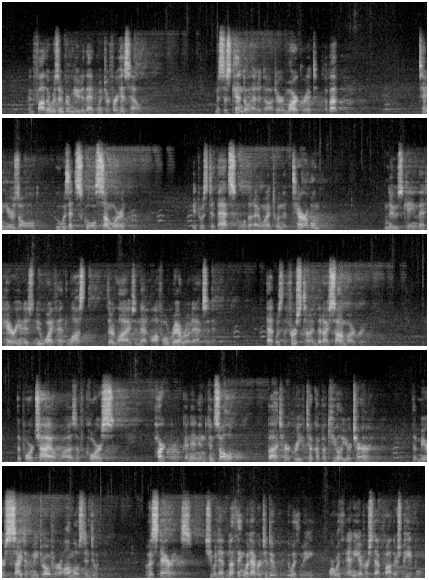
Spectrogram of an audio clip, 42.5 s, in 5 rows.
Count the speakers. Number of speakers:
one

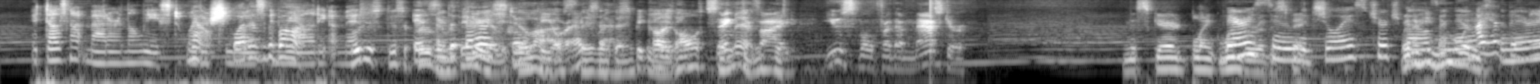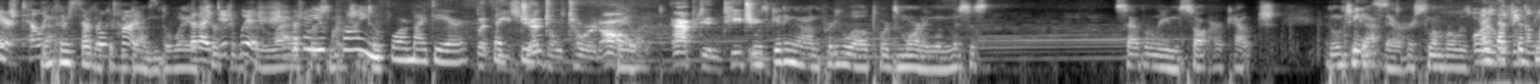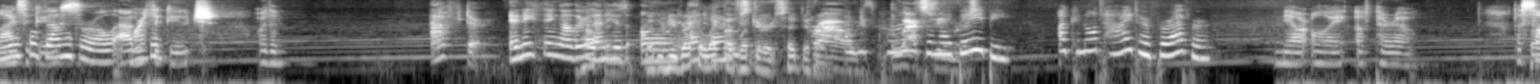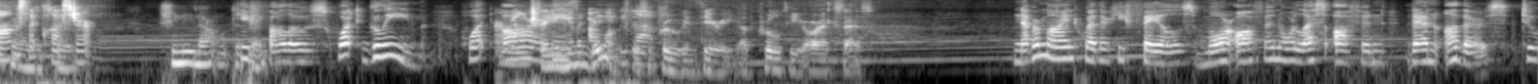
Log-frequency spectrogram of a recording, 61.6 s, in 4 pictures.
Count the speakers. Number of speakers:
ten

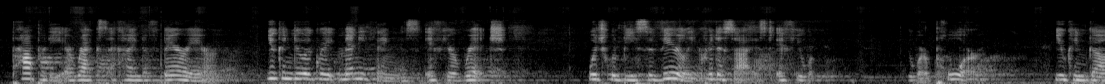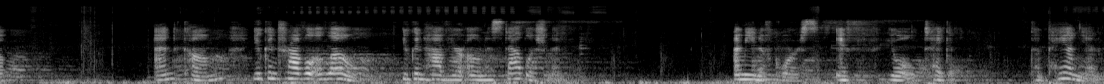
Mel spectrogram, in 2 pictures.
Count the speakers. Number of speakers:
one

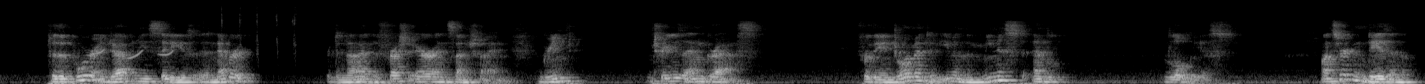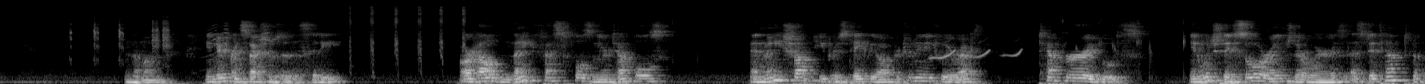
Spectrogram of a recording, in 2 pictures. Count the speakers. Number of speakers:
one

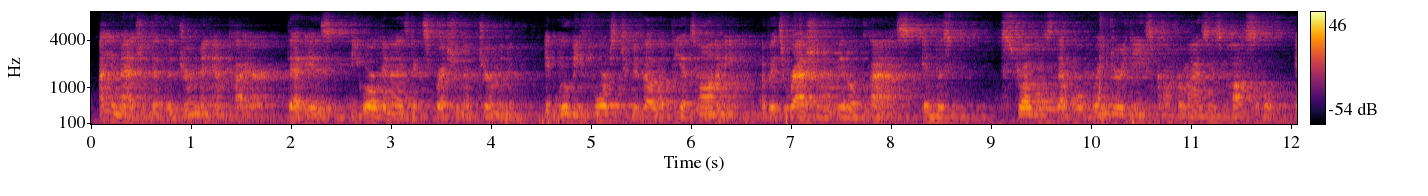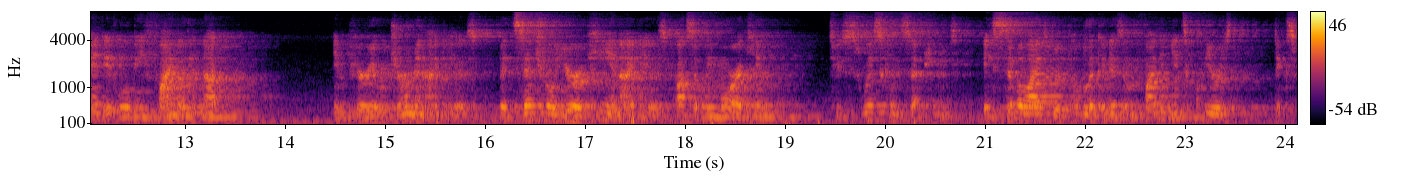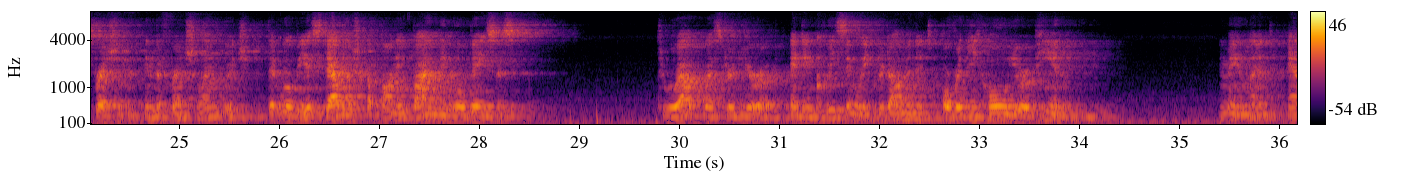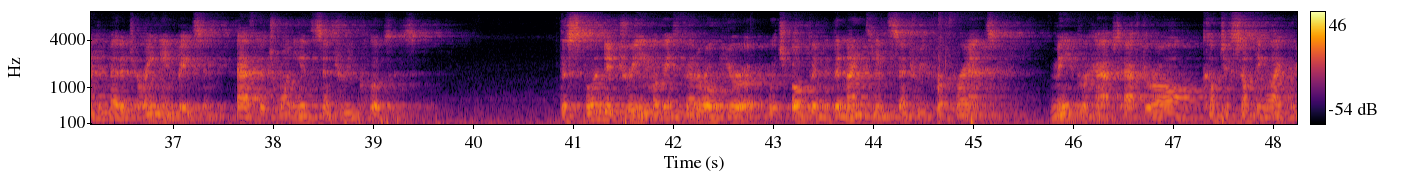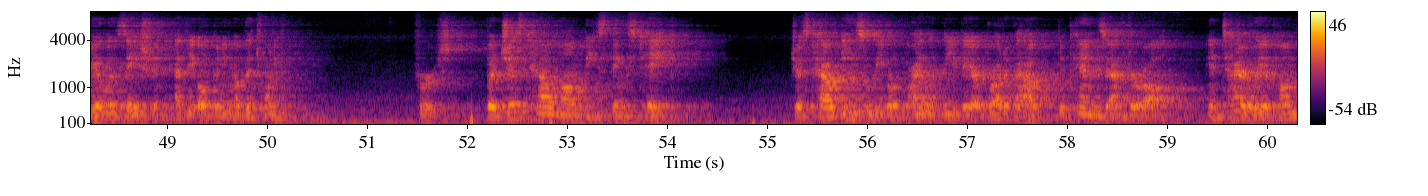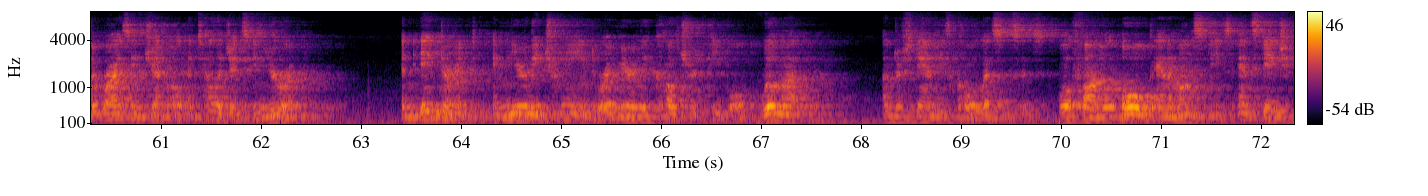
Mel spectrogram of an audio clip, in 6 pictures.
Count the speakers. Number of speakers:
one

